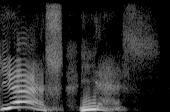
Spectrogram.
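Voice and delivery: loud triumphant yes; loud gloating cheer. Pretend. Preacher gloating at Oprah's defeat, loud yes. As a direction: gloat over the losers.

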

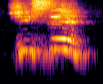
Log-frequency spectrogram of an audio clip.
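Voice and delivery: high shrill-free yell of accusation; accusing crowd yell; mock accusing shout. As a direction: cry out the accusation at full voice.

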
